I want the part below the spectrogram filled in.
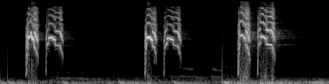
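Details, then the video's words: Indian ringneck parakeet, described as a talking parrot, calling in three closely spaced pairs of shrill, raspy squawks within about three seconds. "Talking Parrot Chirping Sounds"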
